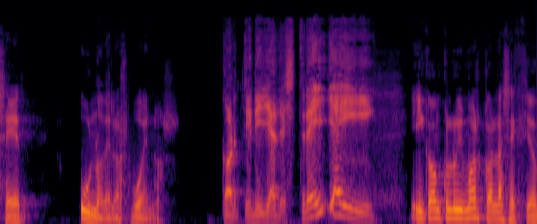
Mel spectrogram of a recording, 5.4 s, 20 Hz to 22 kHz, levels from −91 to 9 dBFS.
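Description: Speech, with no technical faults to report anywhere in the recording.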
